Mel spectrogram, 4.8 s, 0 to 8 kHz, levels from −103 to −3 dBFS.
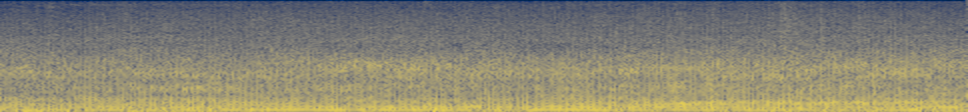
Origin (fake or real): fake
